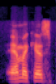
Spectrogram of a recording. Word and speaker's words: amicus: The amicus briefs, or amicus briefs, as some people call them, and there's no right or wrong way to pronounce that word, by the way. That is clear from Webster's. I've looked You're giving me a pass? – No, yeah, I've looked it up myself and several times, and you can pronounce it both ways.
